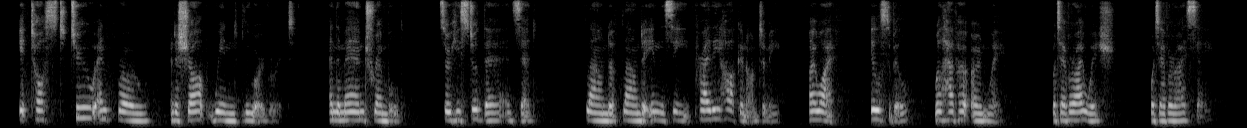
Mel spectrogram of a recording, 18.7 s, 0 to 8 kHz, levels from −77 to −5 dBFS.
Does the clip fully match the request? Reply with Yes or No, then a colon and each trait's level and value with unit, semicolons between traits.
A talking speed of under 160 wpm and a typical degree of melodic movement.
No: average, 145 wpm; narrow, 2.1 semitones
